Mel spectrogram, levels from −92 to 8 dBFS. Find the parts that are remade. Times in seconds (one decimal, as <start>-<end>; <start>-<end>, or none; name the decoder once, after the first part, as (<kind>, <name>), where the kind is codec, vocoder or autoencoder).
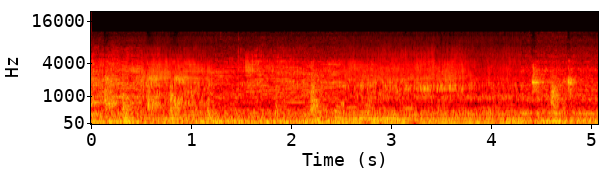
0.5-1.2 (vocoder, BigVGAN v2); 2.5-4.3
